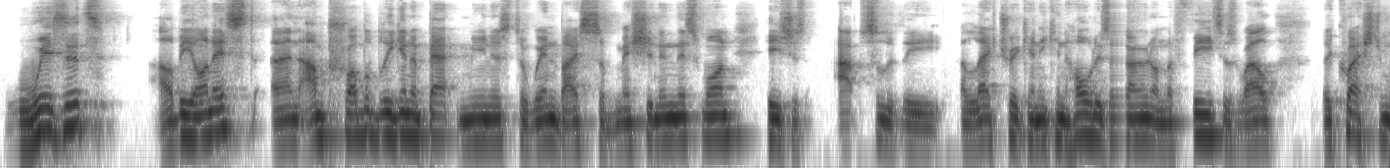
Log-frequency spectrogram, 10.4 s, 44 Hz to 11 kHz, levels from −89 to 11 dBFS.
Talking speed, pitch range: 195 wpm, 95-125 Hz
